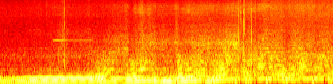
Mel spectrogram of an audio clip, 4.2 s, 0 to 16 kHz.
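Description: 1996 Nissan 200SX four-cylinder engine idling steadily just after being started, then revved up and down from about a second in.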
